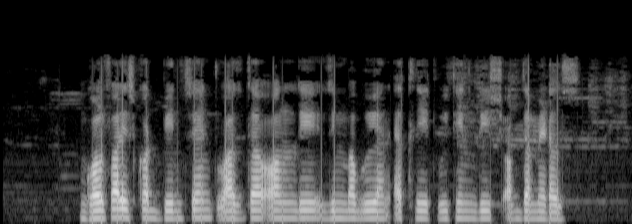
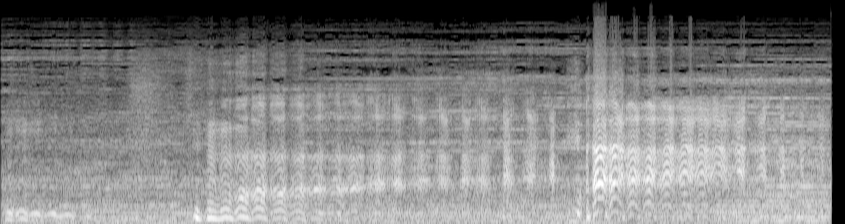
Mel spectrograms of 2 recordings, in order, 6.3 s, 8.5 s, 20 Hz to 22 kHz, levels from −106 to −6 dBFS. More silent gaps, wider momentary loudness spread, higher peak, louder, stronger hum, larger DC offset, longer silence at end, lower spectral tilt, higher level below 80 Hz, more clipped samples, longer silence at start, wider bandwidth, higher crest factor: neither; second, 9 LU vs 15 LU; second, -10 dBFS vs 0 dBFS; second, -32 LUFS vs -16 LUFS; neither; neither; first, 0.55 s vs 0.15 s; first, -7 dB/octave vs -5.5 dB/octave; second, -62 dBFS vs -34 dBFS; neither; first, 0.8 s vs 0 s; second, 8 kHz vs 15 kHz; first, 22 dB vs 16 dB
